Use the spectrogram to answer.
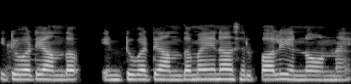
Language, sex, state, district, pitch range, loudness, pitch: Telugu, female, Andhra Pradesh, Srikakulam, 215-230 Hz, -15 LUFS, 225 Hz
